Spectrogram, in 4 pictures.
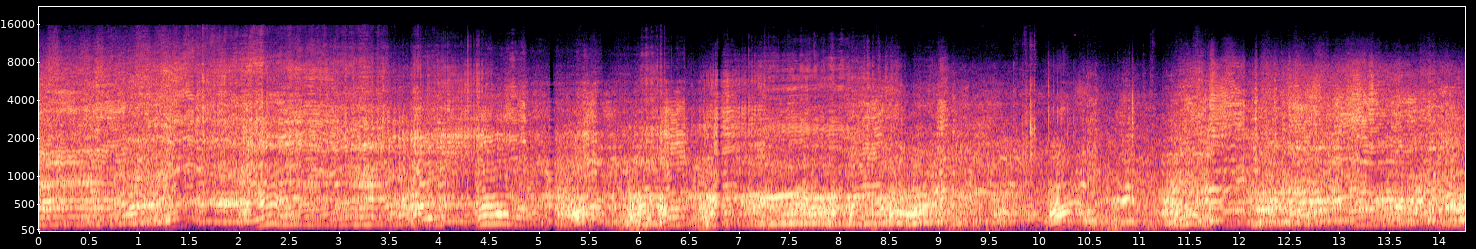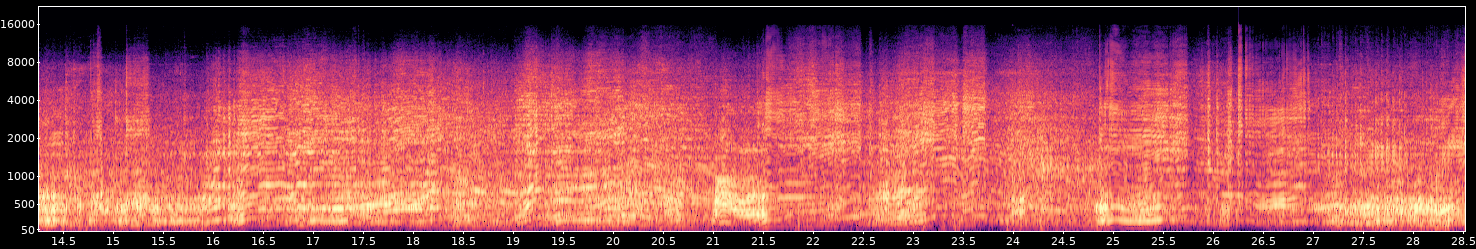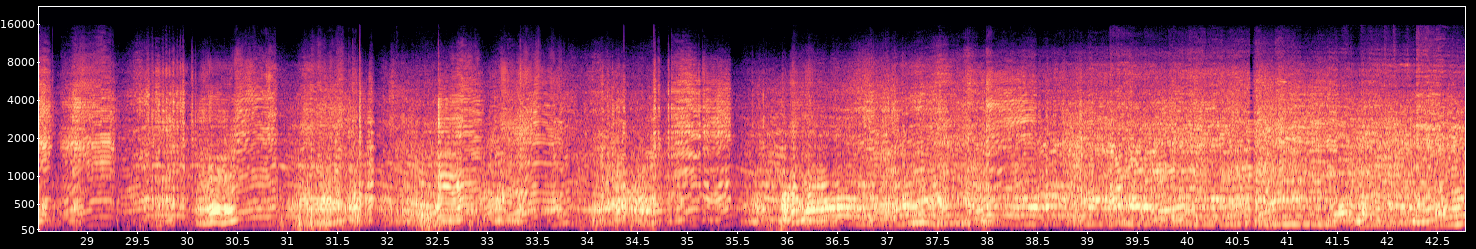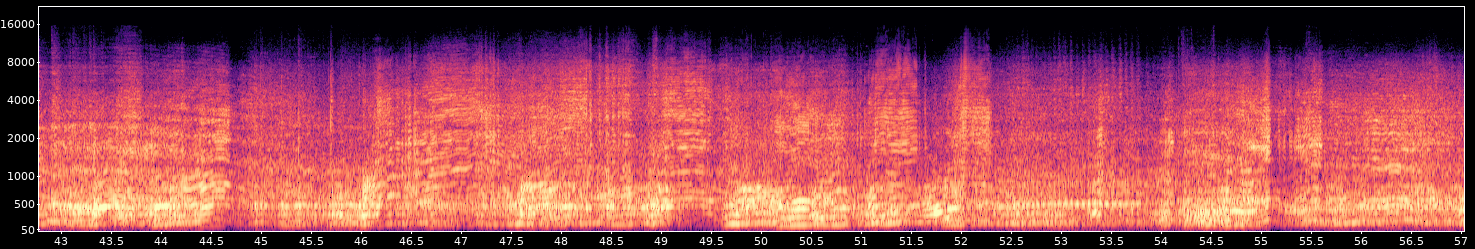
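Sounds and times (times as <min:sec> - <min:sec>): motorcycle engines revving: 0:00.0 - 0:57.0.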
